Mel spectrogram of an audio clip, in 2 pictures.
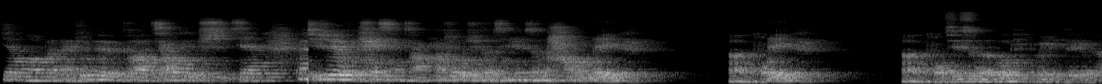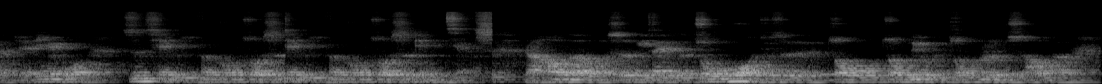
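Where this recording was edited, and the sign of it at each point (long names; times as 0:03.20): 0:03.08: cut off before it has died away
0:07.67: the same again, the last 1.73 s
0:13.87: the same again, the last 1.28 s
0:15.94: cut off before it has died away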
